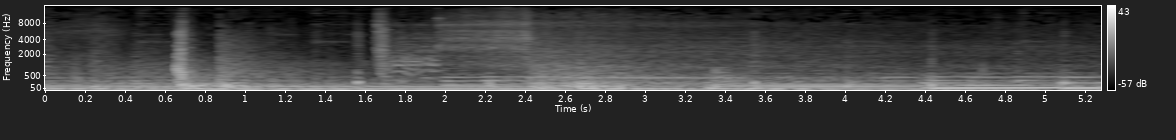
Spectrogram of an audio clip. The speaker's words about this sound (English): drives the car around the curb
